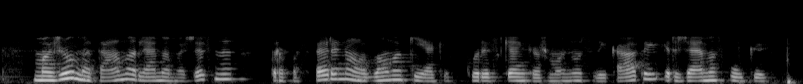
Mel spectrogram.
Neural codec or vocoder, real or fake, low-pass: codec, 44.1 kHz, 7.8 kbps, DAC; fake; 3.6 kHz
